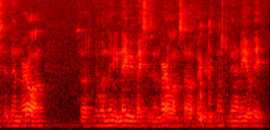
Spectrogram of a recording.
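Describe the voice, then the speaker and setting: A man with a Texan accent and a fairly low pitch talks at a very fast pace in a monotone, flat intonation. Audible room echo and noticeable background noise are present. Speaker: military veteran. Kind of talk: talk to an audience.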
